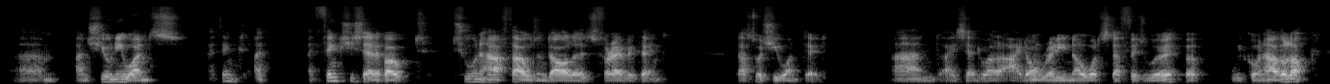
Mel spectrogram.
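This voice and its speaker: The speaker talks at a moderate pace in a Welsh accent. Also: man. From Wales. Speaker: reloading YouTuber. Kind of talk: live stream chat. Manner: casual, hesitant with many ums.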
